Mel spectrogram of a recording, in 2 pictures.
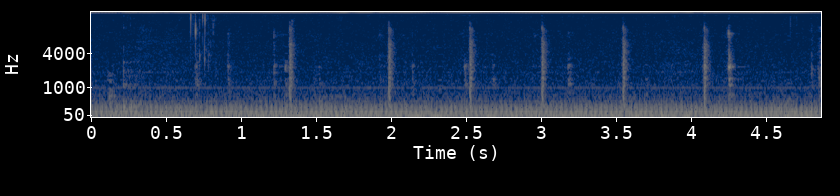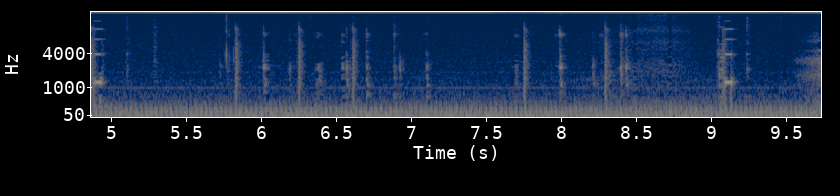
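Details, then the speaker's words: Yamaha CX5M MSX computer after partial keyboard repair: short sharp clicks with each keypress, roughly every half second, over a quiet hum; keyboard light on and sound working but no video signal, and an oscilloscope check is planned. "So as you can hear, it is partly working, but the video's gone now."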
